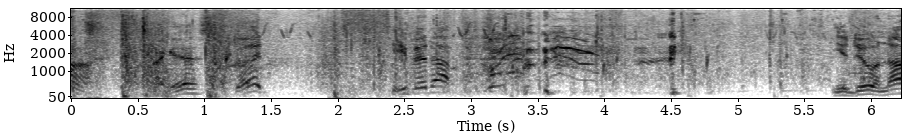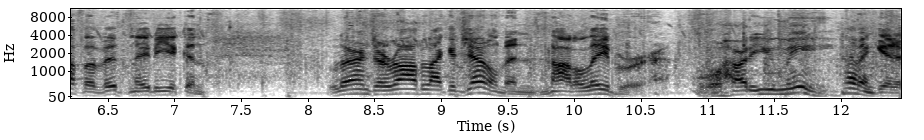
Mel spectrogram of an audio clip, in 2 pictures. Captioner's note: coughs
